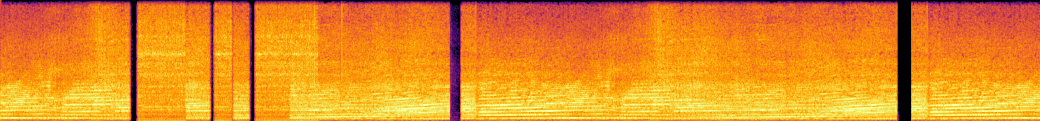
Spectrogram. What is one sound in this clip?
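A motorbike engine whines steadily, its pitch rising and falling.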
